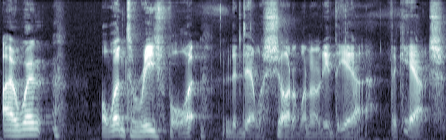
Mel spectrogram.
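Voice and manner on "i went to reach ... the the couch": put-on Australian accent in a read-aloud tone. Reading a highlighted sentence aloud on request: Steve Irwin-style Australian accent. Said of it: "read this highlighted sentence here in your best Australian accent".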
